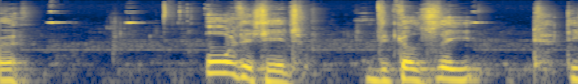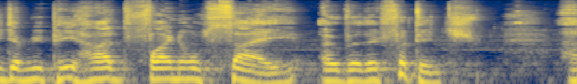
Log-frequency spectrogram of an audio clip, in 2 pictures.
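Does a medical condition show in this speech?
Yes: cerebral palsy.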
